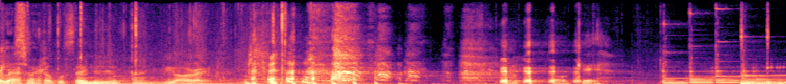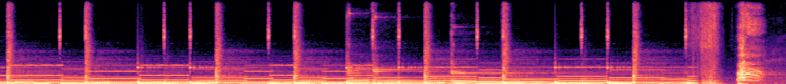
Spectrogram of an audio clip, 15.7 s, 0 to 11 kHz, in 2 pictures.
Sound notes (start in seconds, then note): 0.3 group chattering; 3.5 sighs; 6.6 upbeat music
